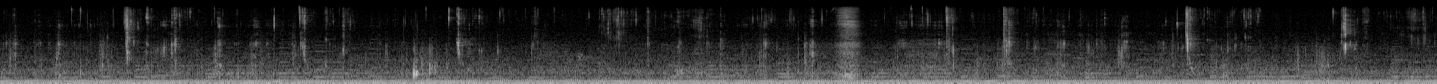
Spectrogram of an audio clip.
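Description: Close-up chewing and wet mouth smacks of someone eating a soft mozzarella-stuffed beef meatball, with many short, sharp clicks scattered throughout. Steady background music plays underneath.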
